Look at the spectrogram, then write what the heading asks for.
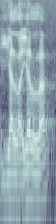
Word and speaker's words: Yallah Yallah: Bueno, Yala Yala se dice en árabe Yala Yala, en argentino ya le pusimos Yala Yala, y cuenta anécdotas y historias de fútbol, de la vida de gente ligada al fútbol.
